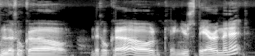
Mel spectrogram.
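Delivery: put-on deep, smooth, silky voice, "girl" drawn out. Narrator reading a fairy tale, an unseen voice calls to the girl, in a deep silky voice. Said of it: "a deep, silky voice calling".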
